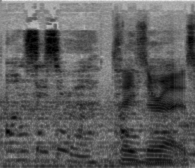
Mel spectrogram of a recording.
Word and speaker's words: Caesura: Caesura is how you pronounce it.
